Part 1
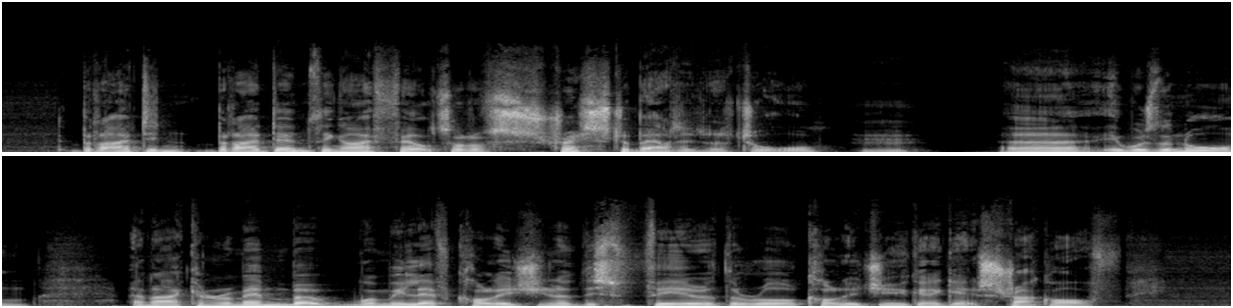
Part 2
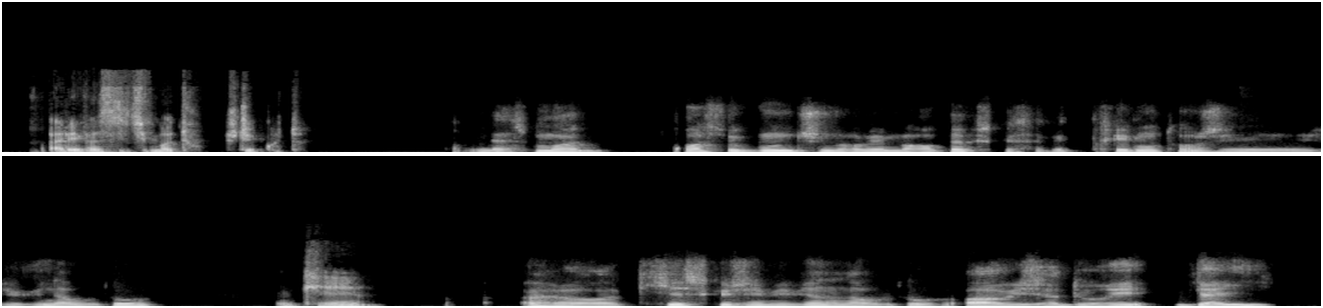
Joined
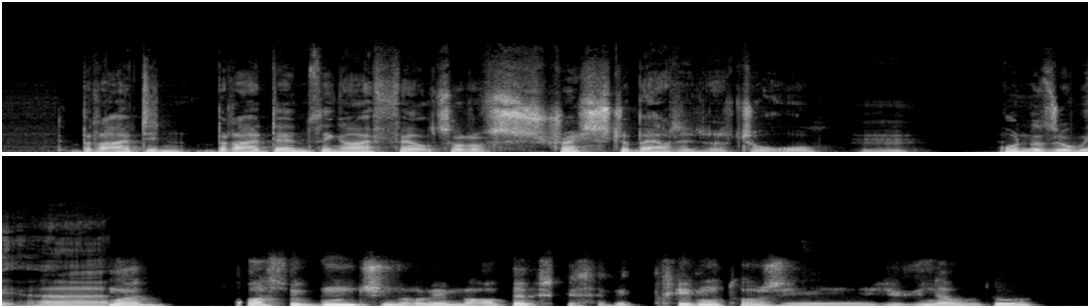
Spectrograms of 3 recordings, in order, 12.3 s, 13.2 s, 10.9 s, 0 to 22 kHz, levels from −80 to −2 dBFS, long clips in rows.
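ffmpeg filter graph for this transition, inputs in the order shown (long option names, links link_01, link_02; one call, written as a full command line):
ffmpeg -i cue0.wav -i cue1.wav -filter_complex "[0:a]apad=whole_dur=10.86,atrim=end=10.86,asplit=2[link_01][link_02];[link_01]atrim=end=5.032[link_03];[link_02]atrim=start=5.028:end=5.982,asetpts=PTS-STARTPTS,areverse[link_04];[1:a]atrim=start=2.738:end=7.62[link_05];[link_03][link_04]acrossfade=duration=0.004:curve1=hsin:curve2=hsin[link_06];[link_06][link_05]acrossfade=duration=0.004:curve1=hsin:curve2=hsin" out.wav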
